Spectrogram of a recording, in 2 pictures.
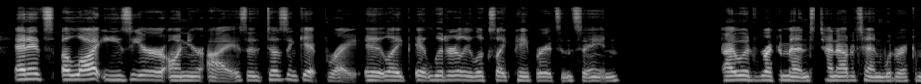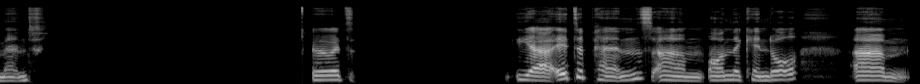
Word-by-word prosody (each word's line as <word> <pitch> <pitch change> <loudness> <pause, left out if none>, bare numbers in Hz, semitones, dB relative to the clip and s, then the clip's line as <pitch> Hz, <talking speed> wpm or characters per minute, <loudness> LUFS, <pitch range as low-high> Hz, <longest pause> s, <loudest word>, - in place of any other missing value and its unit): and 230 +2 +8
it's 245 -4 +6
a 220 - +5
lot 225 +3 +5
easier 210 0 +1
on 190 +1 0
your 185 -1 -3
eyes. 185 +1 -2
It 190 -3 -6
doesn't 215 -1 -2
get - - -2
bright, 165 -3 -6
it, 195 -1 -1
like, 185 -3 -2
it 190 -2 -3
literally 200 -1 -2
looks 185 -4 -2
like 185 -3 -4
paper, 180 -2 -4
it's 170 -1 -4
insane. 175 0 -4 1.0
I 200 0 +5
would 205 -2 -2
recommend 185 -3 +2
10 190 -1 +1
out 185 0 +2
of 190 - -9
10 175 -4 -1
would 175 0 -7
recommend. 175 +2 -6 2.8
Ooh, 205 0 -1
it's 210 -1 -2 1.6
Yeah, 200 -4 +4
it 250 +3 +4
depends, 230 - -1
um, 185 -5 -1
on 195 +1 -3
the 205 -1 -3
Kindle, 210 +5 -3 0.6
um, 200 -4 +4
195 Hz, 130 wpm, -22 LUFS, 185-210 Hz, 2.8 s, and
